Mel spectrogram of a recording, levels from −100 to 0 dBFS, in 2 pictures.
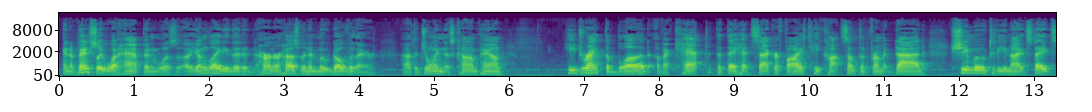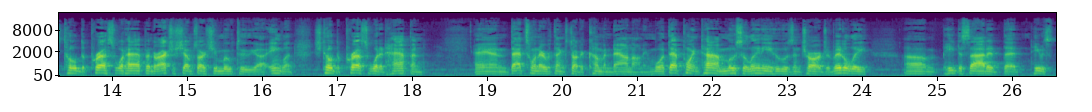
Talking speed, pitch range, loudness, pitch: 215 wpm, 110-130 Hz, -20 LUFS, 120 Hz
